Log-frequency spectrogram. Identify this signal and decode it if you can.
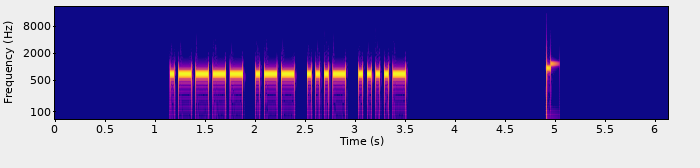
Morse code, heard as a keyed tone, about 28 wpm, 700 Hz. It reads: 1WV4
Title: Four Challenging Letter-Number Combinations 28wpm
